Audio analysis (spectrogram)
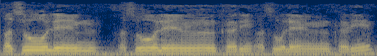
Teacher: لكن إذا أريد أن الإخفاء يكون غير جيد وبدون غنة يسمى الإخفاء المفتوح، يعني اللسان يكون بعيد عن مخرج النون، رسول رسول كريم رسول كريم، هذا الإخفاء ليس مع الغنة، رسول رسول.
